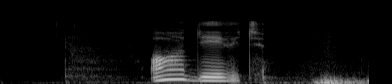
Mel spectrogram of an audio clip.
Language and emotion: Russian, neutral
